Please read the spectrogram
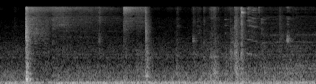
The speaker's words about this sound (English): After 3 hours, the bus pulls out of the Snake River Canyon and into the south end of Jackson. Commuters start getting out and head to work.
